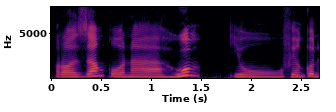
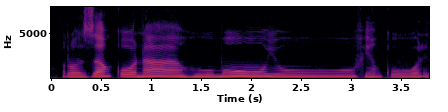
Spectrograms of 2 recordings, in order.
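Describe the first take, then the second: First: The m is closed with no following vowel. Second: The m takes a lengthened u vowel. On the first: "itu sukun maksudnya" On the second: "itu bisilah"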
